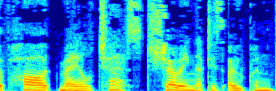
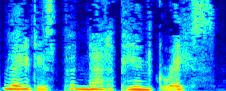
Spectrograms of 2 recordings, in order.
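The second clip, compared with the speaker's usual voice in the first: plain reading voice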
